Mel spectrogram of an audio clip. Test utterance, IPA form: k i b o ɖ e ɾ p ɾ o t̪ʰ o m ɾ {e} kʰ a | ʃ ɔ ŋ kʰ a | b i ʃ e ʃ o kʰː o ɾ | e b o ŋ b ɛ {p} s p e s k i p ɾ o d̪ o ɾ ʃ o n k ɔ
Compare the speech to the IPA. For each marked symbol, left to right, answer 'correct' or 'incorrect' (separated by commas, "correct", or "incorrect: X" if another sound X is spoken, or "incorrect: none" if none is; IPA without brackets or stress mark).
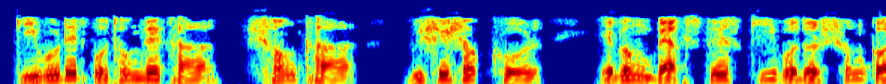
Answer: correct, incorrect: k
